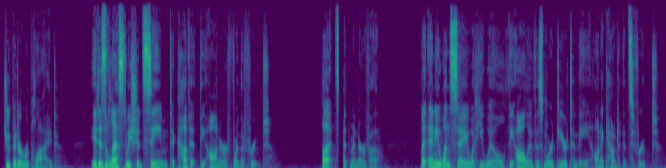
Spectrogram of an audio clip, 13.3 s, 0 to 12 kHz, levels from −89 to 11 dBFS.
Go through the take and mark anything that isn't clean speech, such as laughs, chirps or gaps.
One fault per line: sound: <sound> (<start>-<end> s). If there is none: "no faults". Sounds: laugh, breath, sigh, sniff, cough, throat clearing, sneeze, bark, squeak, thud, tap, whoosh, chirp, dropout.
sound: dropout (6.8-6.9 s)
